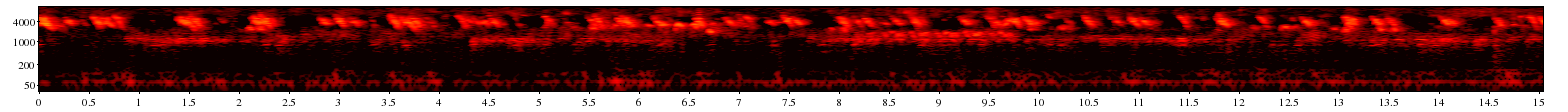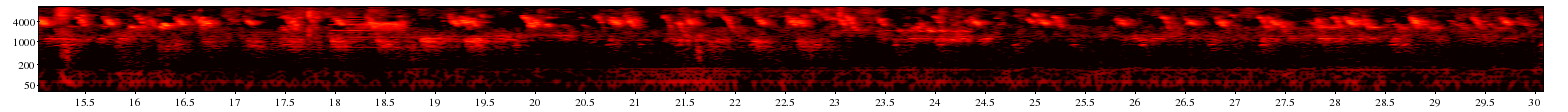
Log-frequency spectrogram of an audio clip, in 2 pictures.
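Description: A flock of small birds chirping faintly and continuously: many short high notes overlap, several a second, with lower calls mixed in.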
